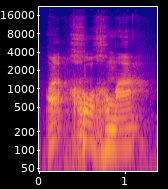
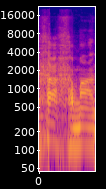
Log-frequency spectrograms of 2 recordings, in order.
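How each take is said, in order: First: The first vowel is an "o" sound. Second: The first vowel is an "a" sound. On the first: The speaker calls it right. "tem som de O" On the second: The speaker calls it wrong. "porque não é Rahma, não, não"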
